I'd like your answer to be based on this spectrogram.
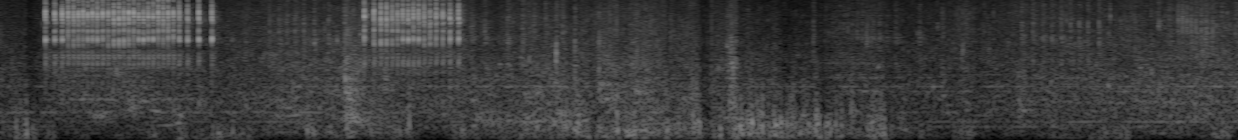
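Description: A fishing reel's drag ratchets in two rapid bursts of clicking while trolling for mahi-mahi off a boat, over steady wind buffeting and engine and water noise.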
